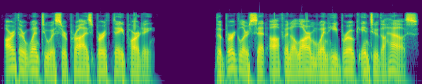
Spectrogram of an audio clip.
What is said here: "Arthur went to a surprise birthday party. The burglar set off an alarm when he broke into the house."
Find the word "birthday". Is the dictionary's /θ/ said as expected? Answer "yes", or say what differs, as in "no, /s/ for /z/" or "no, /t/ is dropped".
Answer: yes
